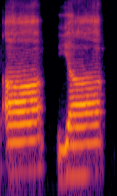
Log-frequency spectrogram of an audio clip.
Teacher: हमजा के ऊपर खड़ा ज़बर है जो कि अलिफ मद का मुतबादिल है, फिर या के बाद अलिफ है तो ये या मद हो गया, दोनों को दो दो हरकत देंगे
